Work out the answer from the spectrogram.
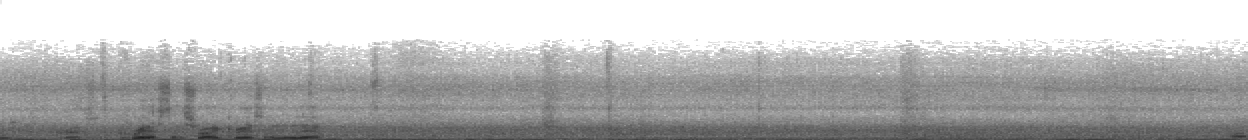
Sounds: speech

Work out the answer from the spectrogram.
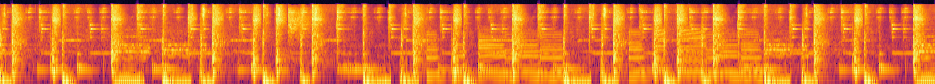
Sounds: music

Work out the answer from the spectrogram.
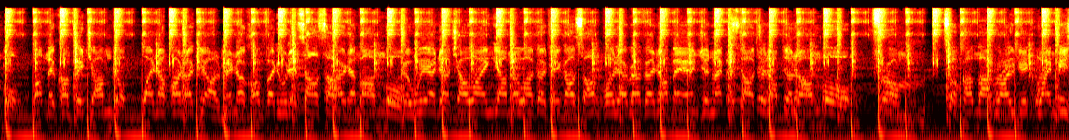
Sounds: music, ska

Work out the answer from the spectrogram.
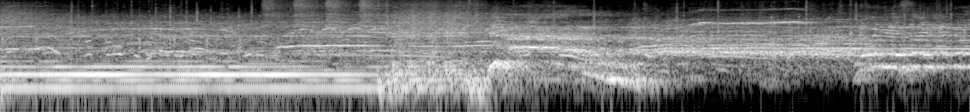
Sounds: speech, music

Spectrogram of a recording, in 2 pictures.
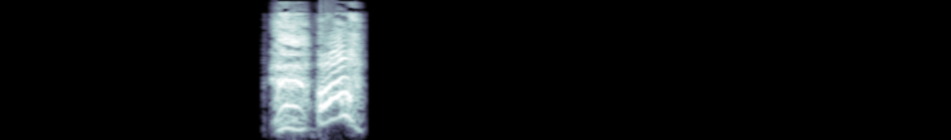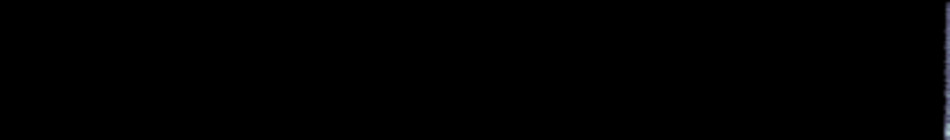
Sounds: sigh, speech

